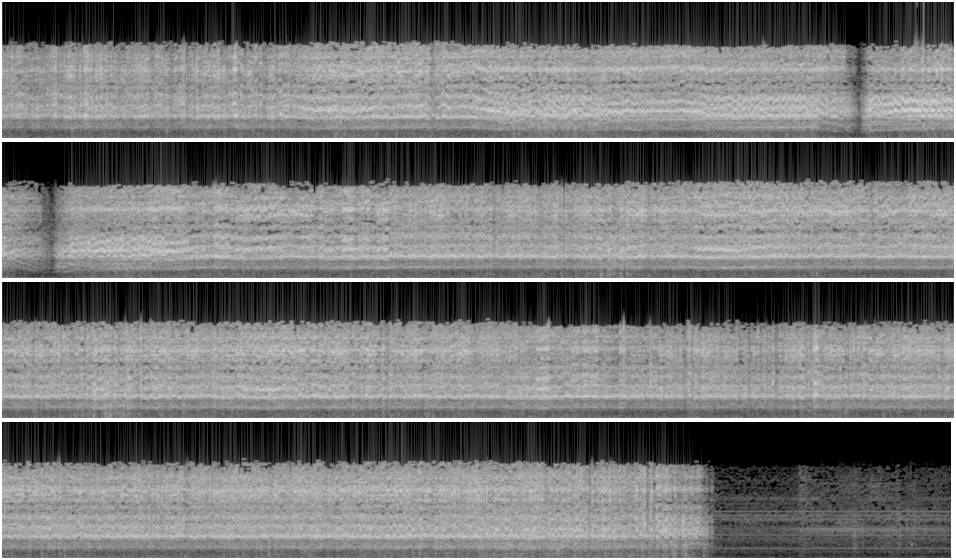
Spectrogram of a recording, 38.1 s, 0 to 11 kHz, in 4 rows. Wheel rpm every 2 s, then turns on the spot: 230, 230, 220, 190, 120, 160, 220, 230, 230, 230, 230, 230, 230, 230, 230, 230, 230, 150, 0.
none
